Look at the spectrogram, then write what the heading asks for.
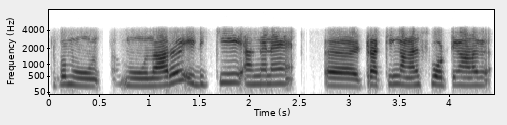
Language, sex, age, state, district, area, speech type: Malayalam, female, 18-30, Kerala, Wayanad, rural, conversation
